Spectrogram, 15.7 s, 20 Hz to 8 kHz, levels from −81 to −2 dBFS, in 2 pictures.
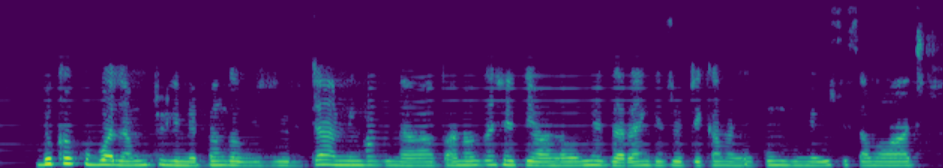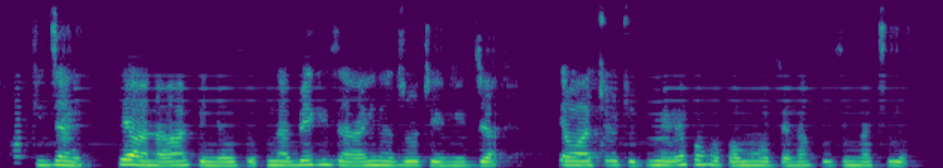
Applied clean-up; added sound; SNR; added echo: neural mask model DeepFilterNet 3.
